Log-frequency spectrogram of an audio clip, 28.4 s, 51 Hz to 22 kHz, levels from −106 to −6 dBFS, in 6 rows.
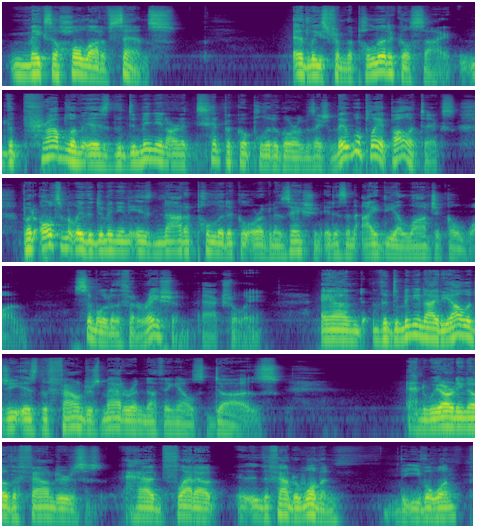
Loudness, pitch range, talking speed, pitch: -27 LUFS, 95-120 Hz, 155 wpm, 110 Hz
